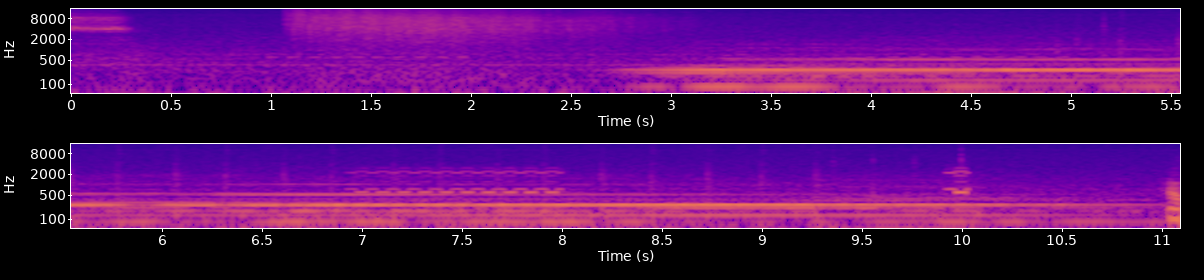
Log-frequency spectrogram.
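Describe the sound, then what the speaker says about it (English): An in-game telephone rings in the horror game Yomawari: Night Alone, a few electronic ring bursts over a low, droning eerie ambience after a short hiss at the start. "A phone is ringing again."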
